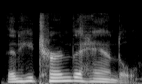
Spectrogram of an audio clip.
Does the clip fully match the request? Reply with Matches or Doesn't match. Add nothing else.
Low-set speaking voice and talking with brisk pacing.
Matches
